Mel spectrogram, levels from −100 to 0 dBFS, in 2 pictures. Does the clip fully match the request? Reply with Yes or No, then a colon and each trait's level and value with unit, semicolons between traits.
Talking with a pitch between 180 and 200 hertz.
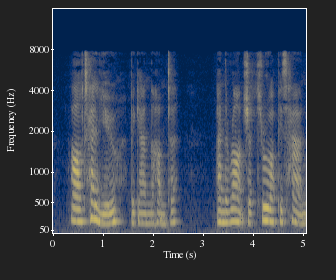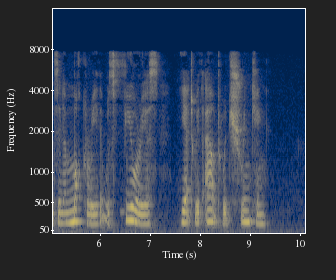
Yes: medium, 185 Hz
